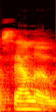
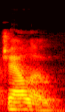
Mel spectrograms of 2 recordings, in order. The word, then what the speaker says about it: cello: Bạn thấy chữ này, mình đọc là shallow, đúng không? C, đọc là S. Không phải. Lý do là bởi vì cái chữ này nó có nguồn gốc ngoại lai, nguồn gốc từ tiếng Ý, phải không? Và ý nó đọc là cello, ok, cello, ok, cello.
